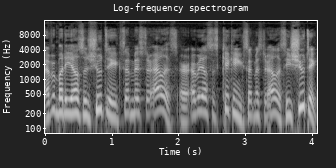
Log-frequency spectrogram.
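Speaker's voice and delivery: put-on heavy Polish accent, very high and loud. Retelling what a coach said on the first day: imitating a thick Polish accent. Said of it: "thick, like, uh, Polish kinda accent".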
